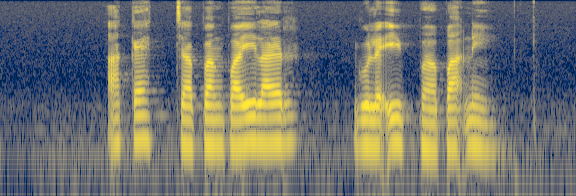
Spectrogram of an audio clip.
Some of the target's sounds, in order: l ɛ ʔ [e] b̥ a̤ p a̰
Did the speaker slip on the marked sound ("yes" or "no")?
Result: yes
